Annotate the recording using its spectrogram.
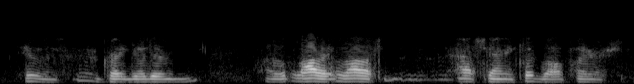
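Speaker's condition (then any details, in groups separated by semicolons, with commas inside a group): Parkinson's disease; diagnosed about two years ago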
